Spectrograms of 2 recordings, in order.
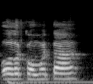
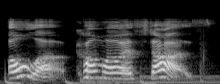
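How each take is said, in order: First: It is quick and casual, with the final s dropped. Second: It is slow and careful, with the final s. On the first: This is how family members speak at home. "your aunts and your uncles would be like" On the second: This is the textbook way taught at school. "it sounded like a fucking episode of Dora the Explorer"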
